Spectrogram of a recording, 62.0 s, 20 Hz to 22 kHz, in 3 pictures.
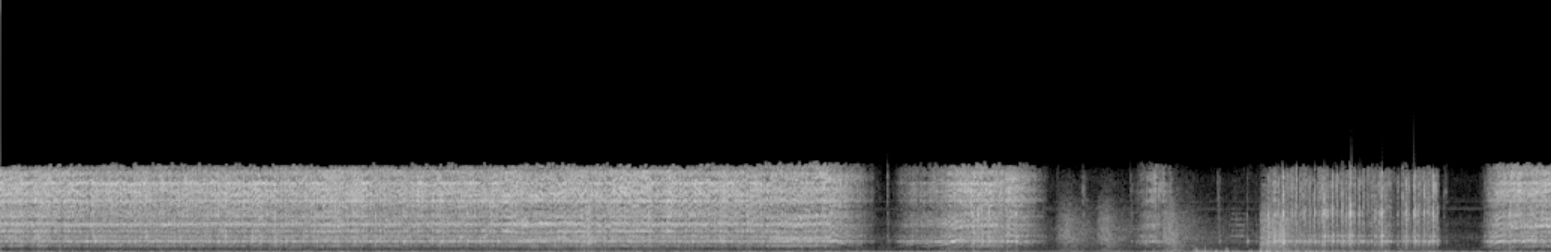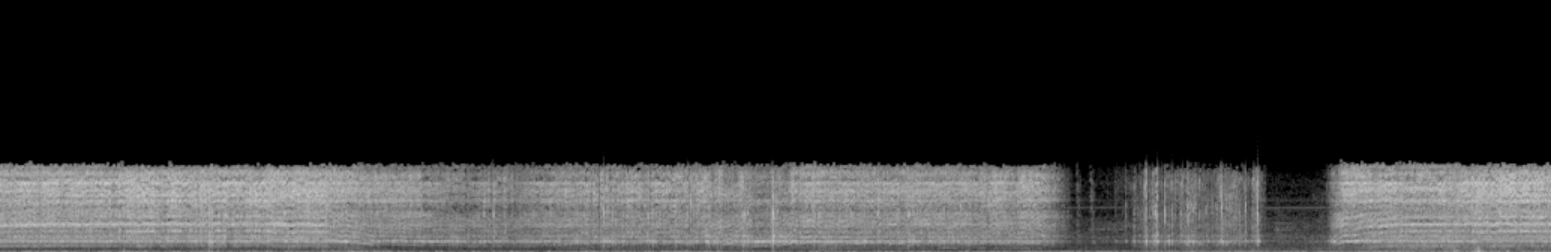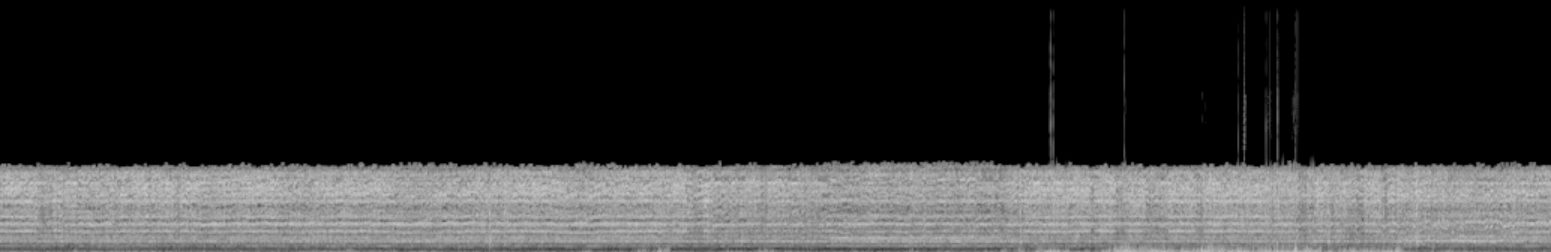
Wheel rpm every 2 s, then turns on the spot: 170, 160, 170, 160, 160, 110, 80, 10, 20, 30, 140, 170, 150, 90, 110, 110, 110, 50, 20, 110, 170, 170, 170, 170, 170, 170, 170, 160, 170, 170, 160.
16-18 36-38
